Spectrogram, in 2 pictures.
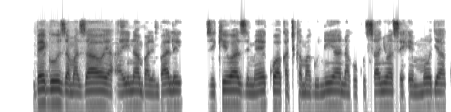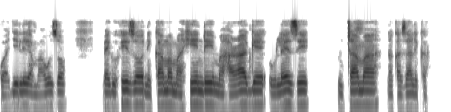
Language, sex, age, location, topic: Swahili, male, 25-35, Dar es Salaam, agriculture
